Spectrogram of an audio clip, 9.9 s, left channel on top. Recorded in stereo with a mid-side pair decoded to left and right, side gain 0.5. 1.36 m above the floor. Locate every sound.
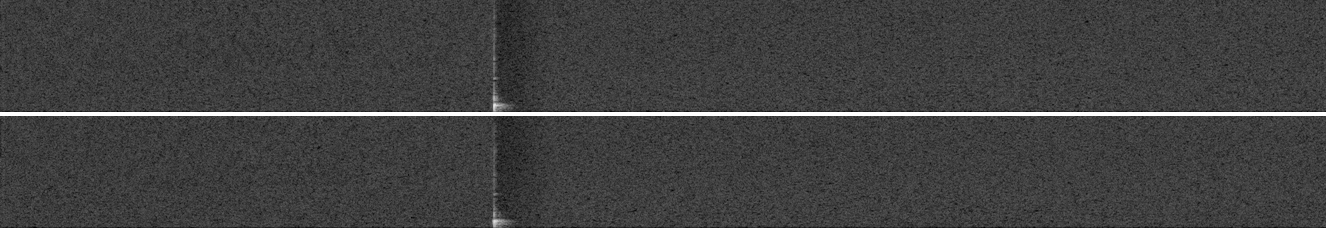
3.7 s a pop: 35° left, 0.7 m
